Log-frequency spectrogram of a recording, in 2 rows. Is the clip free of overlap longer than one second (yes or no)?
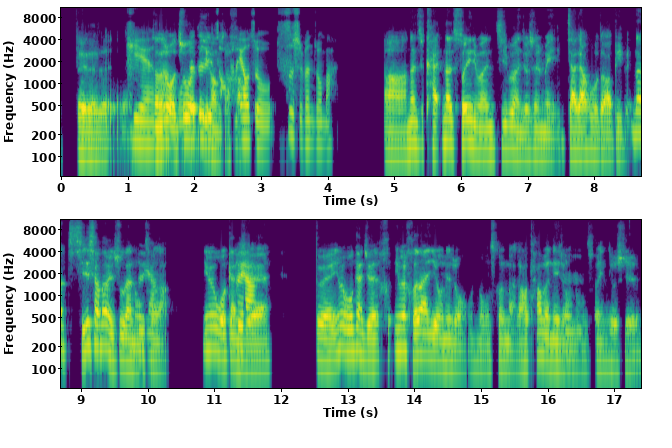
no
